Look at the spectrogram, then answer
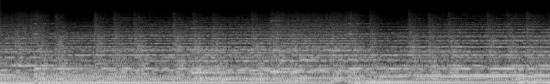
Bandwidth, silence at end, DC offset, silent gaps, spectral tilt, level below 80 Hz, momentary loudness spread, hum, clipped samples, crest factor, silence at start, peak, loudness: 11 kHz; 0 s; under 0.1%; none; -7 dB/octave; -22 dBFS; 2 LU; none; under 0.1%; 12 dB; 0 s; -2 dBFS; -16 LUFS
